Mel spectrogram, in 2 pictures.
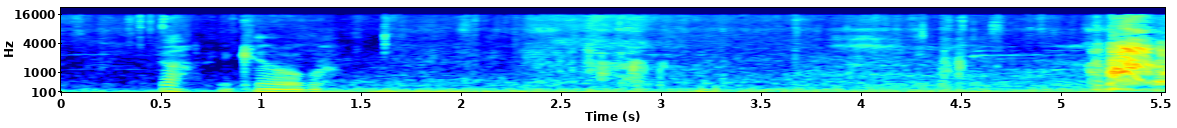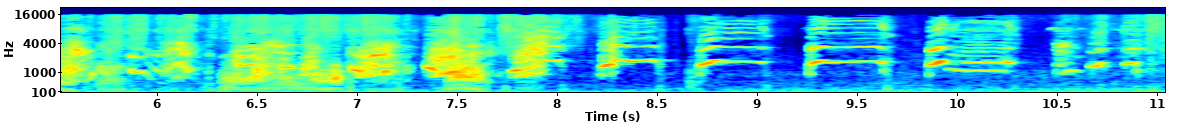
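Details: Young Jindo puppy in the countryside at feeding time gives a quick run of short, high, whining yelps, roughly two a second, each with a bent, falling tone, following a stretch of a person talking softly nearby.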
